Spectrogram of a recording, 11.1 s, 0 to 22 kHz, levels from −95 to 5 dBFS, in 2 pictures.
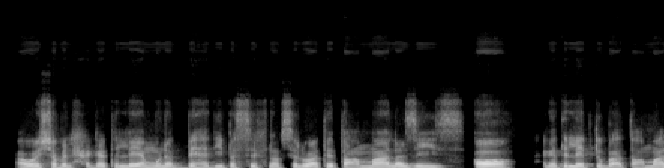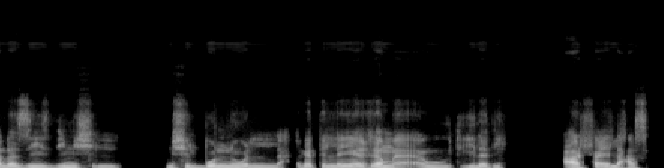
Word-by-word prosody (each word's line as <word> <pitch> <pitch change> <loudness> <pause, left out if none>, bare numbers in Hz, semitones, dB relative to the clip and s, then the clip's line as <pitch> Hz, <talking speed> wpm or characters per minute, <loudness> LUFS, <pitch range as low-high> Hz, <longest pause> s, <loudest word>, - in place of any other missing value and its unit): أو 125 - +4
اشرب 165 +2 +1
الحاجات 150 0 -3
اللي 155 0 +2
هي 165 - +5
مُنَبهة 150 0 -1
دي، 175 +3 -3
بس 145 -4 -5
في 135 +3 -6
نفس 145 +2 -4
الوقت 160 0 +3
طعمها 145 +4 +2
لذيذ. 125 -5 0
آه، 135 -5 +9 0.2
الحاجات 145 +7 -3
اللي 170 -1 +4
هي - - +2
بتبقى 165 -8 -1
طعمها 140 +8 -1
لذيذ 130 -1 -2
دي 130 0 -3
مش 115 -3 -4
ال 105 0 -10 0.4
مش 120 0 -6
البُنْ، 140 +4 0
والحاجات 120 +4 -5
اللي 135 -2 -2
هي 140 -3 +1
غامقة 135 -2 0
أوي 130 +4 -7
وتقيلة 125 +1 -5
دي. 120 0 -11 0.5
عارفة - - +1
إيه 85 - 0
اللي 85 - -2
حصل؟ 150 -2 -8
135 Hz, 195 wpm, -22 LUFS, 120-150 Hz, 0.5 s, آه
